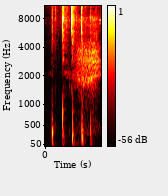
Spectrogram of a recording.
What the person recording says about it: you can hear sort of hollow sounding underneath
